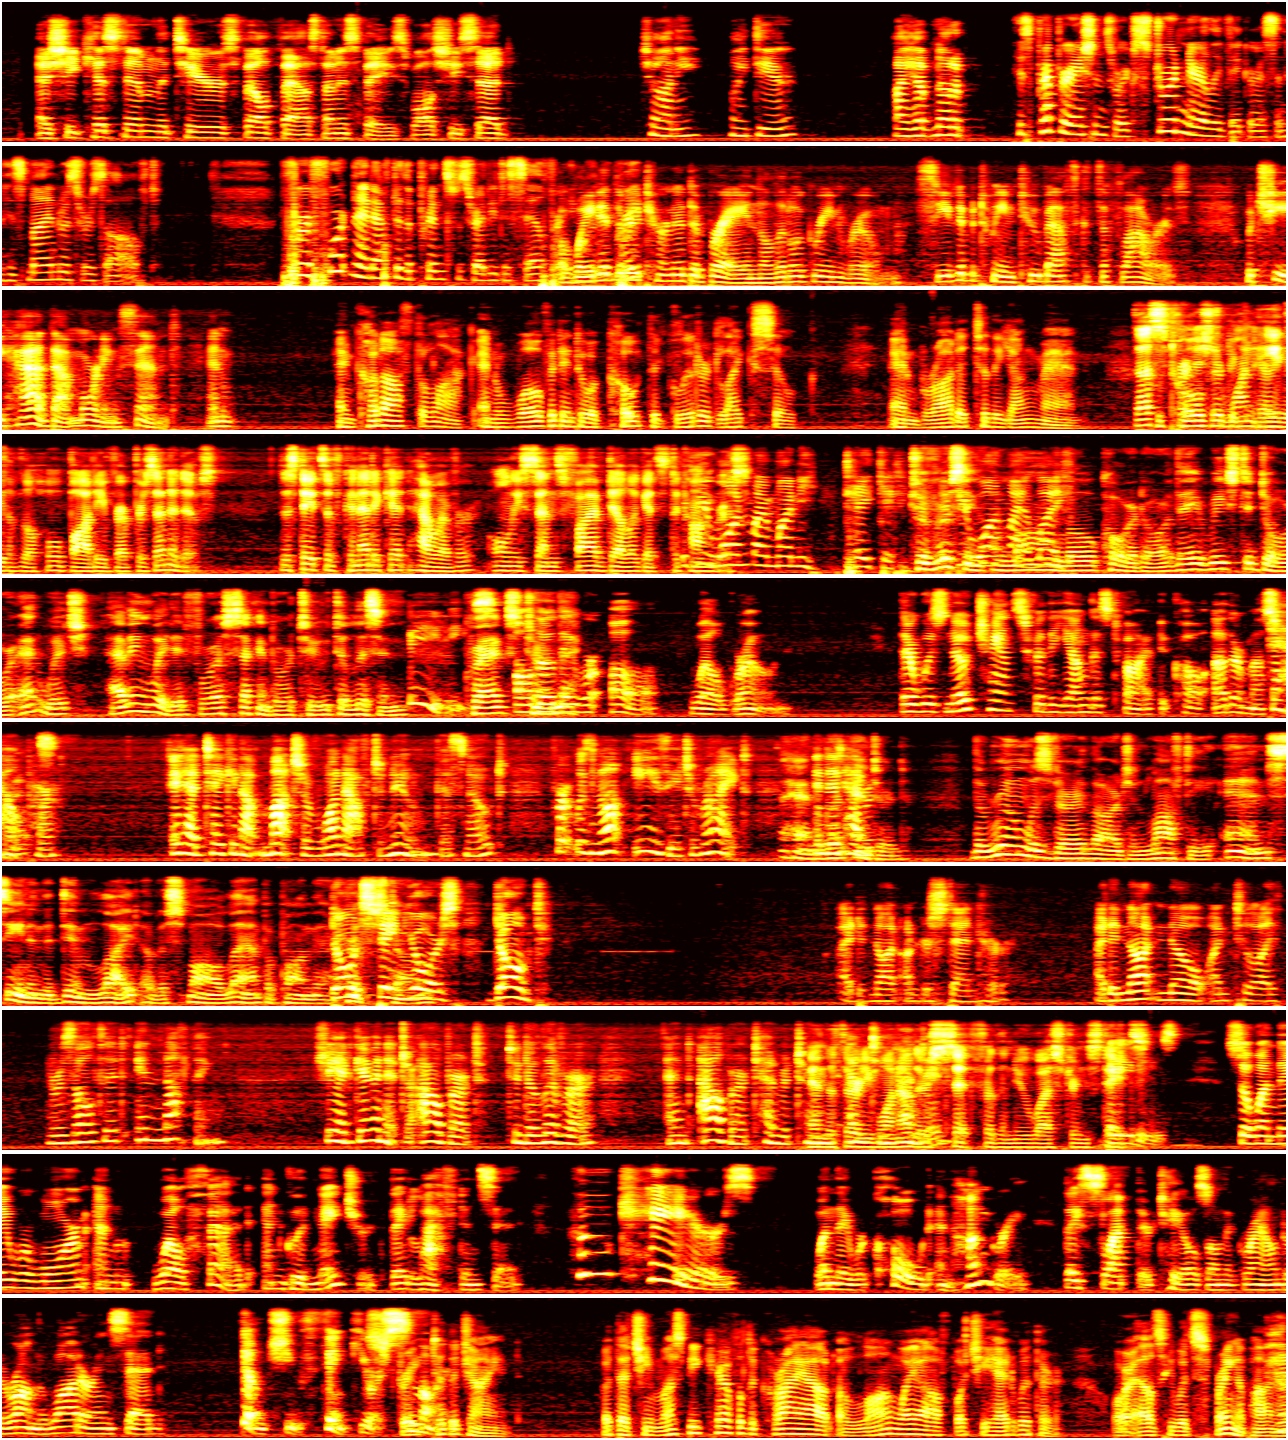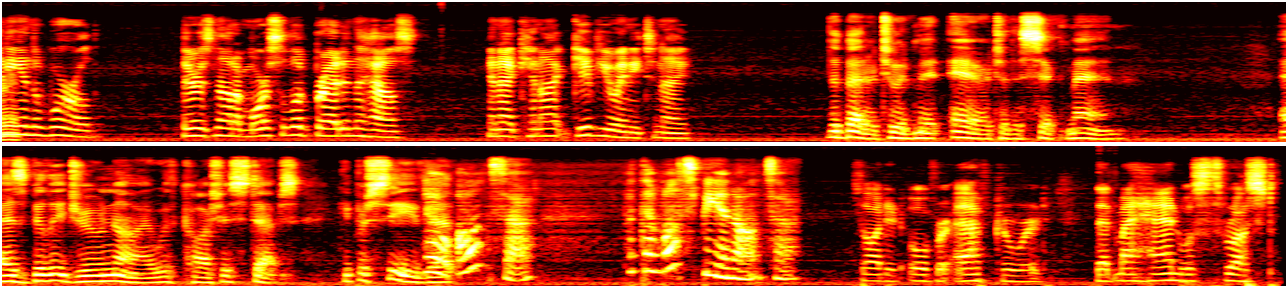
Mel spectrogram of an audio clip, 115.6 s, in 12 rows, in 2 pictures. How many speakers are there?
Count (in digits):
9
